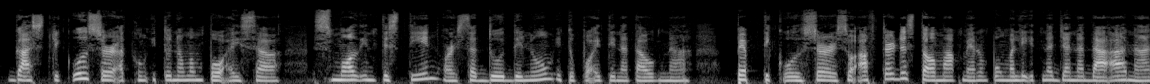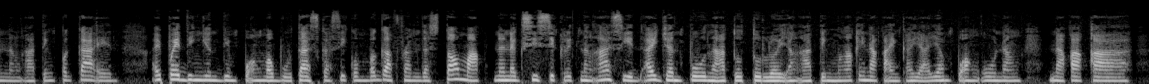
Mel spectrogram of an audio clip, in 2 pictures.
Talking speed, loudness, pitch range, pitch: 170 wpm, -20 LUFS, 175-200 Hz, 185 Hz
